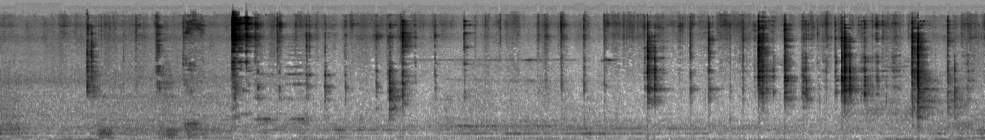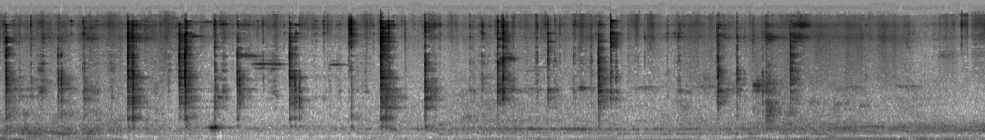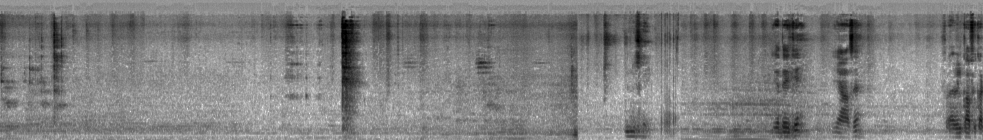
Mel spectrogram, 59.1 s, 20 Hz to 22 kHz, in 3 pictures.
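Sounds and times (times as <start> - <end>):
metal hand tools clinking: 4.6 - 9.5, 12.0 - 35.8.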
